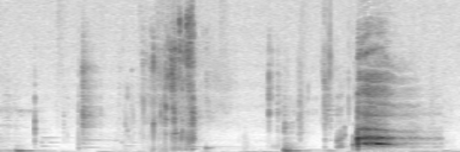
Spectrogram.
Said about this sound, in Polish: więc e, biorę łyka tutaj monsterka.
